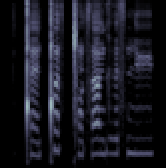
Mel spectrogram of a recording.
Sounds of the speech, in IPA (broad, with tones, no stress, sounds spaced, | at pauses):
ǃ ɛ̃˨ ǃ ɐ̃˦ s ǀ õ˨ s ã˦ ɡʱ ɘ˦ s n y˦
